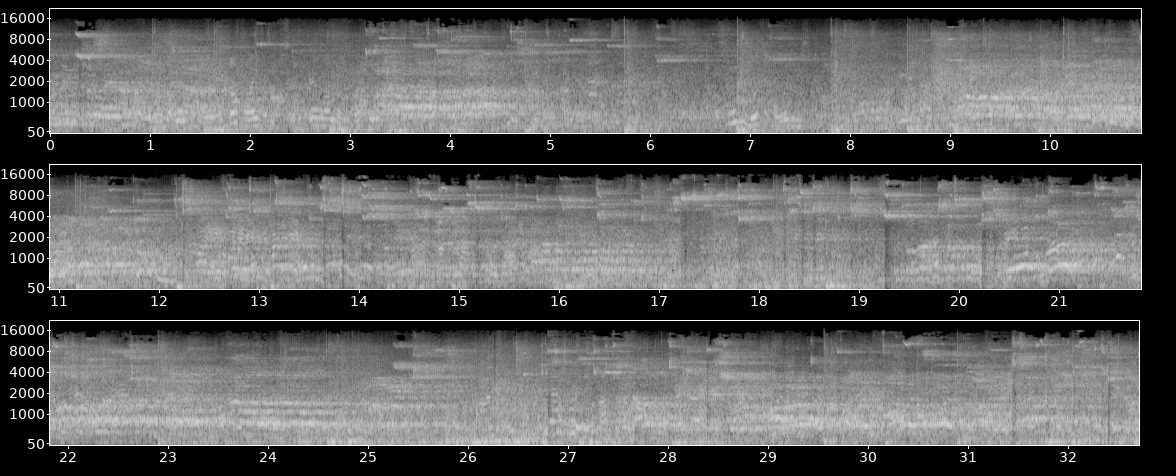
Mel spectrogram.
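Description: Basketball game sounds echoing in a large indoor hall: a basketball bouncing on the wooden court, many short high-pitched sneaker squeaks, and a steady mix of indistinct voices from players and people at the sideline.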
